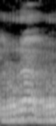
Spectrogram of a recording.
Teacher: आपको देखिए लुंठित या प्रकंपित, जैसे हम लोग देखिए र कहते हैं ना, तो प्रकंपित होता है ना, लुंठित मतलब ऐसे मुड़ के कंपन करता है र, तो उसके वजह से लुंठित या प्रकंपित कहते हैं।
